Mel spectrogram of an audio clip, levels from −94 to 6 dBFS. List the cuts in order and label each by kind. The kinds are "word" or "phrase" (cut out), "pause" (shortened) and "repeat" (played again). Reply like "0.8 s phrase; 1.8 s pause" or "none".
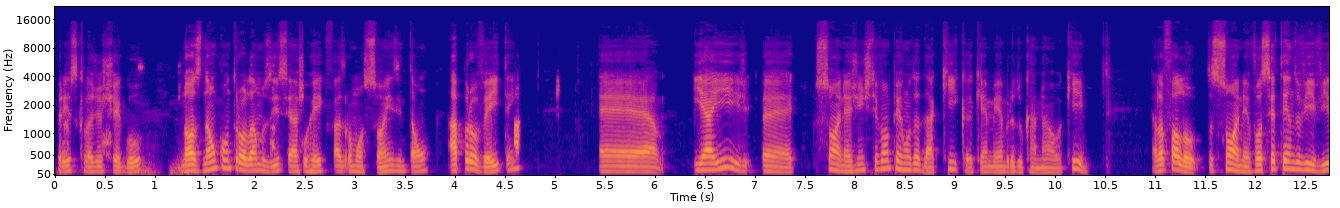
2.4 s word; 2.9 s word; 8.7 s word; 11.5 s word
